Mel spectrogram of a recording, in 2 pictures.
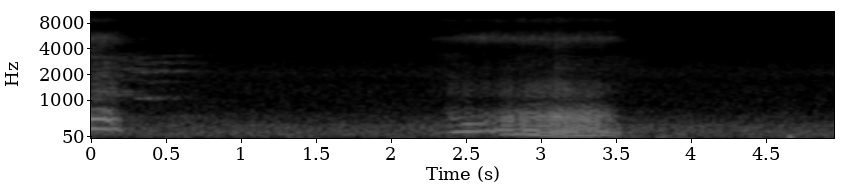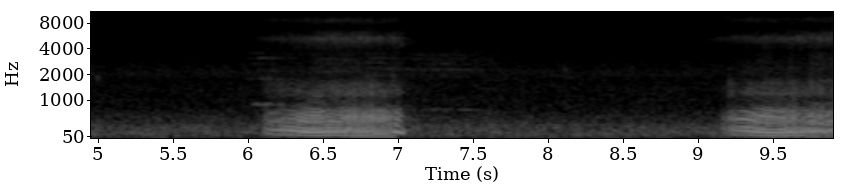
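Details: Sleeping small dog, tagged Yorkie life, snoring "like an old man": three regular rattling snores about three seconds apart, roughly 19 breaths a minute, quiet between; steady snoring.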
